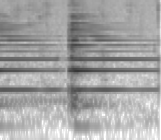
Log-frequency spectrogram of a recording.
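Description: A single pluck of the high A string on an eight-string guitar, tuned off pitch, rings out twangy and banjo-like, sustaining close and clear before slowly decaying.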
